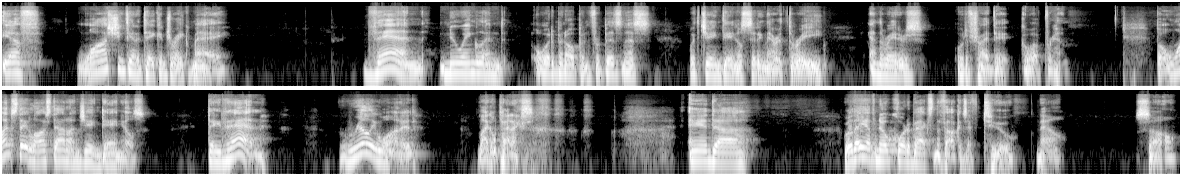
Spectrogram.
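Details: Adult male host about five to five and a half weeks after vocal cord surgery, voice improving daily but likely unchanged from yesterday after heavy voice use and no sleep; dysphonia after vocal cord surgery.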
